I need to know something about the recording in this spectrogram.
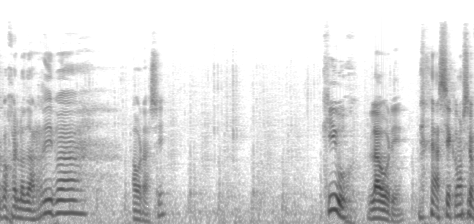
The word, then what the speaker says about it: Hugh Lowry: Hugh Lowry. Así es como se pronuncia.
